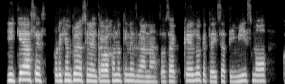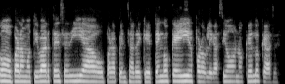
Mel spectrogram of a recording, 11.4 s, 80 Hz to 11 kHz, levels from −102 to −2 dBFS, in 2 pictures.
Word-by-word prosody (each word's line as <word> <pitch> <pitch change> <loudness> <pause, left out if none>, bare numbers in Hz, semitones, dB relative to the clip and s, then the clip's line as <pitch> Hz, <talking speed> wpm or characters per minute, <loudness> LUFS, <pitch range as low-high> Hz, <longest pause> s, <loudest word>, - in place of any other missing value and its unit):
¿Y 235 -2 +5
qué 260 +4 +6
haces? 250 -3 +5
Por 225 0 0
ejemplo, 235 +1 +4
si 225 - -6
en 220 - +4
el 205 -1 +1
trabajo 210 +1 +3
no 225 -1 +1
tienes 225 -1 -1
ganas, 190 -2 -3
o 190 - -3
sea, 195 0 -1
¿qué 225 -1 +2
es - - +1
lo 245 0 +1
que 230 - -2
te 190 - -4
dices 185 +2 -3
a - - -7
ti 190 0 -7
mismo? 220 +2 0 0.3
Como 210 -3 +1
para 200 -1 +2
motivarte 200 +1 -1
ese 205 0 -4
día, 205 -2 0
o 185 -1 -3
para 180 +1 -6
pensar 180 +1 -7
de 185 0 -3
que 180 -1 -4
tengo 200 +3 -2
que 205 -1 +2
ir 205 0 +3
por 195 0 -4
obligación, 190 +2 -6
¿o 185 - -14
qué 200 +1 -5
es - - -5
lo 210 0 -5
que 190 - -7
haces? 175 0 -7
200 Hz, 230 wpm, -22 LUFS, 190-220 Hz, 0.3 s, qué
